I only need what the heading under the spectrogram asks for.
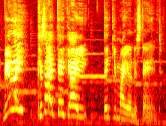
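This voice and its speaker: A woman's voice: sits high, huge pitch swings, normal speed, music in the background. A woman giving casual reaction commentary on a video game, giggly and full of exclamations. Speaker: gaming reaction video creator.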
